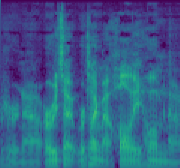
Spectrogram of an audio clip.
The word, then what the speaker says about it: Holly Holm: We're talking about Holly Holm now, right? Yeah, I think it's Holmes, ES. It's not. It's not? No, you've been pronouncing it that way for years.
